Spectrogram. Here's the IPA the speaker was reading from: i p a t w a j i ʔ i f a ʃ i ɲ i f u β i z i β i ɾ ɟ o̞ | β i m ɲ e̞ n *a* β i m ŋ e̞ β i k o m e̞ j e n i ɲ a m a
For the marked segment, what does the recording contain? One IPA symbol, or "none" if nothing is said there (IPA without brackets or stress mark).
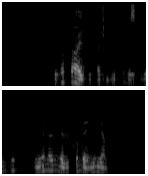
a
